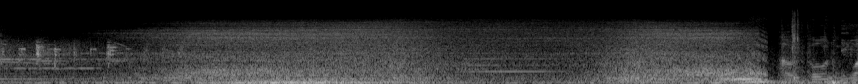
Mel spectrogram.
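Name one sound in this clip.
Flames roar loudly.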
